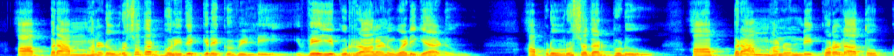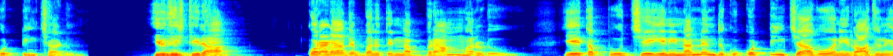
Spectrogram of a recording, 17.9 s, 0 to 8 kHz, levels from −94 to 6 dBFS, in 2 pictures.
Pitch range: 150-195 Hz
